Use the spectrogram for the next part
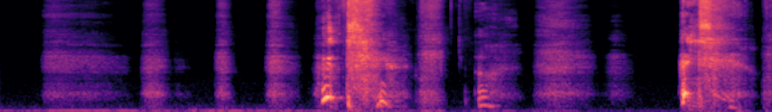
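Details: Person whose sneezes felt stuck, inducing them with a clothing tag: quiet catching breaths build up, then two forceful sneezes burst out several seconds apart; sneeze.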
